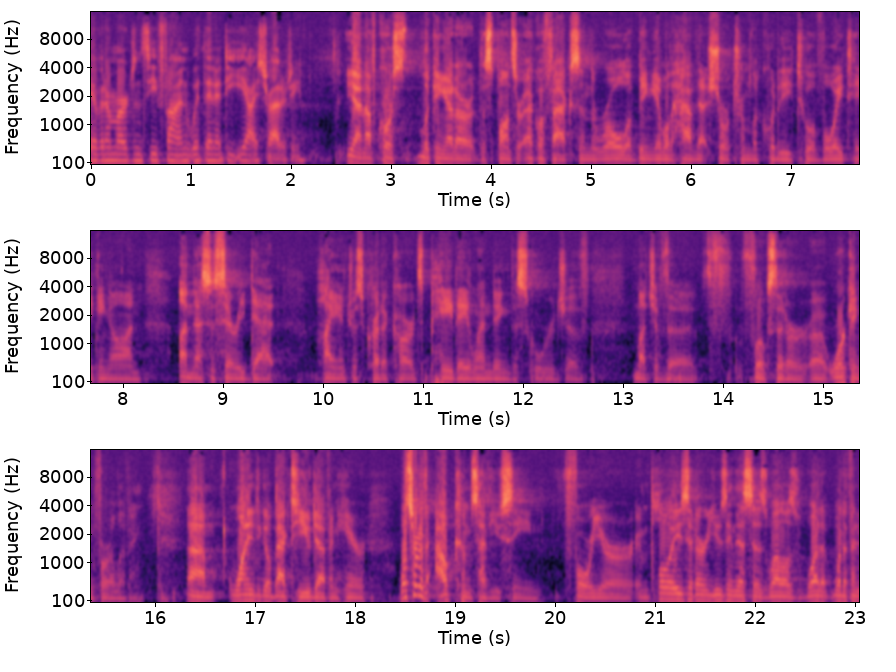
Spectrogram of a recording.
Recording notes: This recording is from Fintech Nexus USA held at the Javits Center in New York City on May 10-11, 2023. From the Financial Health and Inclusion track.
